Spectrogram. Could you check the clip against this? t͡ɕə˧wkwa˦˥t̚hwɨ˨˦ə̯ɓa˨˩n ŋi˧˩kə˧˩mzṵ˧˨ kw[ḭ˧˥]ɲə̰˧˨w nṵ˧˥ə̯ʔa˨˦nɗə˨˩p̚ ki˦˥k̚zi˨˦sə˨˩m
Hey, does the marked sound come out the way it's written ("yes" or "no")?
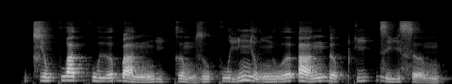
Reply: yes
